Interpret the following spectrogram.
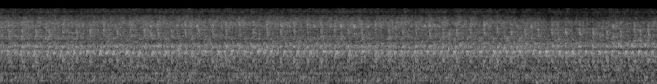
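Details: Citroën C4 2013 at idle: a light, regular tapping of about four knocks a second rides over the idle; engine knock whose source cannot be pinned down by ear.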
